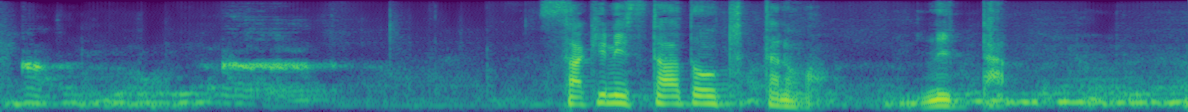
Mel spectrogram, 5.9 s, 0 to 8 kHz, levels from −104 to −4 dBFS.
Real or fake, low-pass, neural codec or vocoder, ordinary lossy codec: fake; none; codec, 16 kHz, 2 kbps, X-Codec, WavLM features, trained on Multilingual LibriSpeech; none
